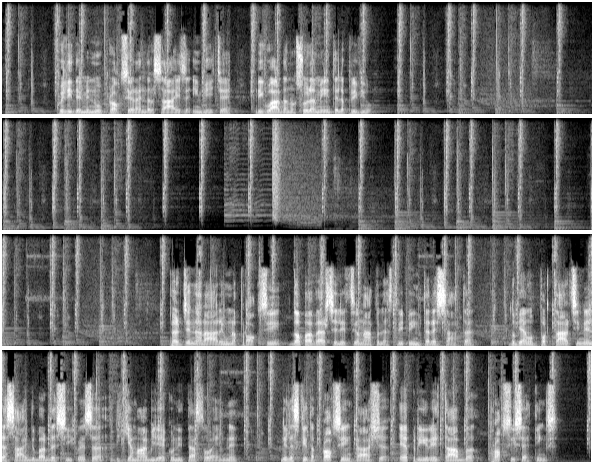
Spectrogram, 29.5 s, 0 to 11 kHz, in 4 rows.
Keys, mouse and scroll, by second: 0.0-2.2 drag, 3.4-6.4 drag, 7.2-11.6 drag, 17.7 click, 19.0 click, 23.1 n, 23.6 n, 25.7 click, 28.8-29.4 drag.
